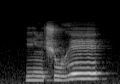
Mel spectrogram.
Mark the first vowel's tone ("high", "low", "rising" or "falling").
low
